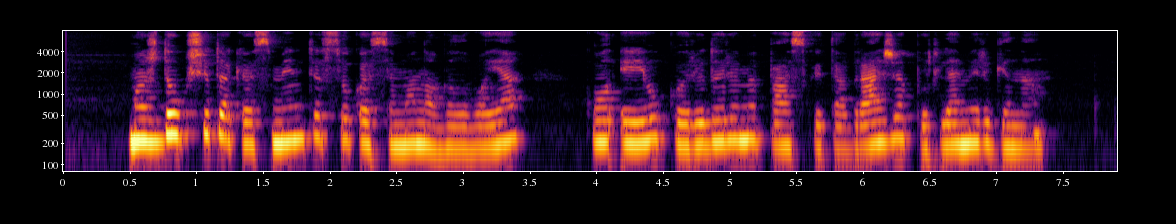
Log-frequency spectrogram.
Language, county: Lithuanian, Panevėžys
